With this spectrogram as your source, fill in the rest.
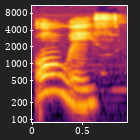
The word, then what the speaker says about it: always: Jadi ada huruf A, tapi kita bacanya agak ke O ya. Jadi always, always artinya selalu.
